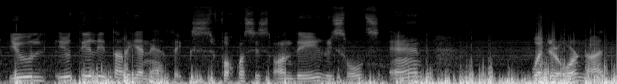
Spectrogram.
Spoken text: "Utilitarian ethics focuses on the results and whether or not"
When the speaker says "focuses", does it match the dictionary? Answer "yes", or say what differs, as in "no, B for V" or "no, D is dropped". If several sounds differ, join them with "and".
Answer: no, S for Z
